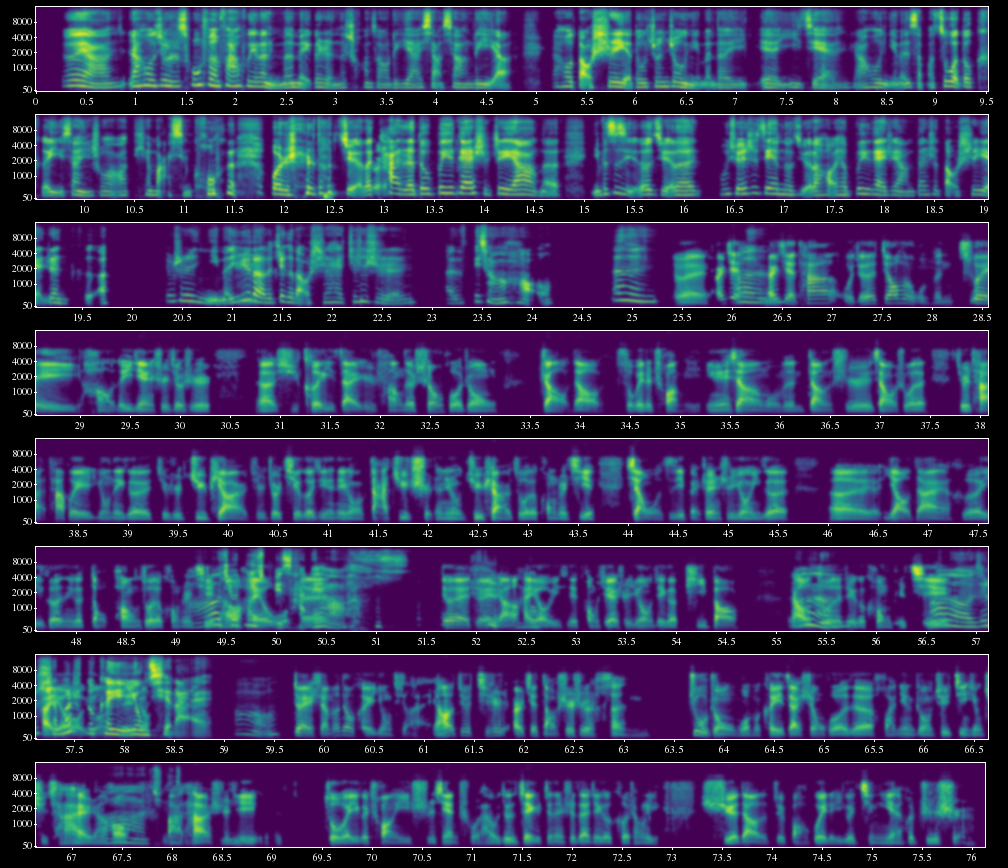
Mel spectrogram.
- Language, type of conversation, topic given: Chinese, podcast, 你是怎样把导师的建议落地执行的?
- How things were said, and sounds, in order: "充分" said as "聪分"; laughing while speaking: "空，或者是都觉得"; other background noise; chuckle; laughing while speaking: "哦"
